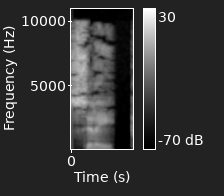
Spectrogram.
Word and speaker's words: Scilly: pronounced silly, Harold by his adversaries, since he often vacationed on the Scilly Islands, situated southwest of the British mainland, unexpectedly resigned in 1976, citing physical and mental exhaustion.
